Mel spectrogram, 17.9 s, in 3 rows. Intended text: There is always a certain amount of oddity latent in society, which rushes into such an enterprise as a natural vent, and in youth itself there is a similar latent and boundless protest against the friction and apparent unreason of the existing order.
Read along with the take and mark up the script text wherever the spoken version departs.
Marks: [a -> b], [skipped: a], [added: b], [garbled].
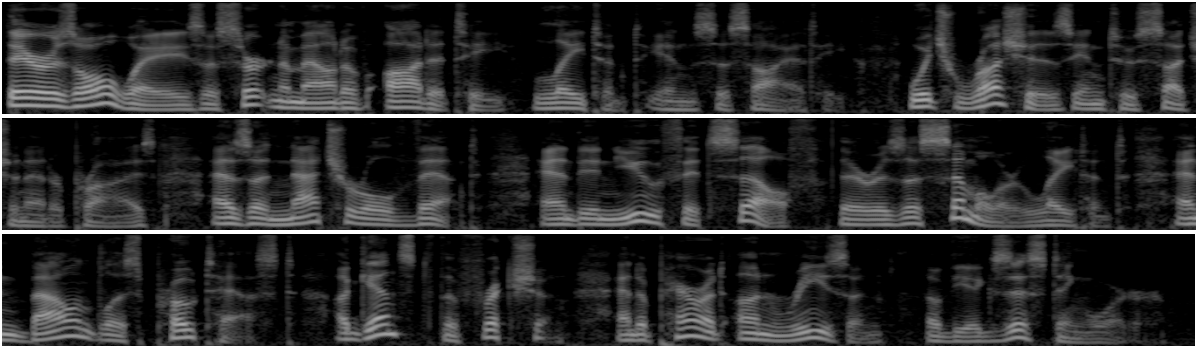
There is always a certain amount of oddity latent in society, which rushes into such an enterprise as a natural vent, and in youth itself there is a similar latent and boundless protest against the friction and apparent unreason of the existing order.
